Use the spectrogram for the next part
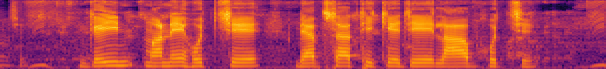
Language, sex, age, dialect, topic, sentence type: Bengali, male, 18-24, Western, banking, statement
